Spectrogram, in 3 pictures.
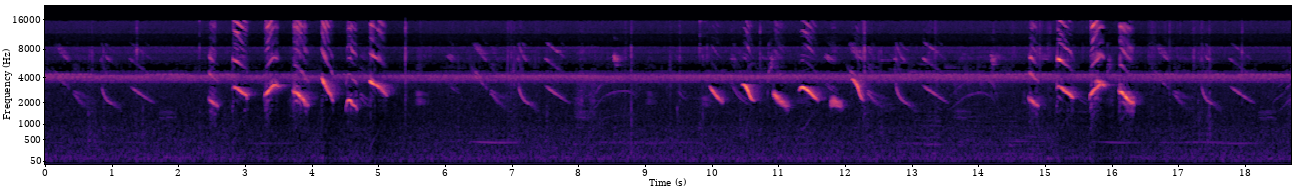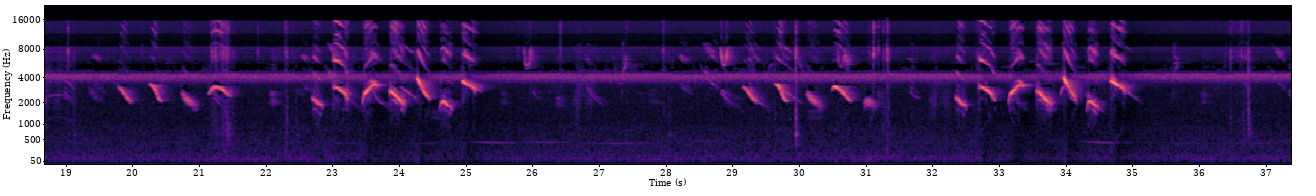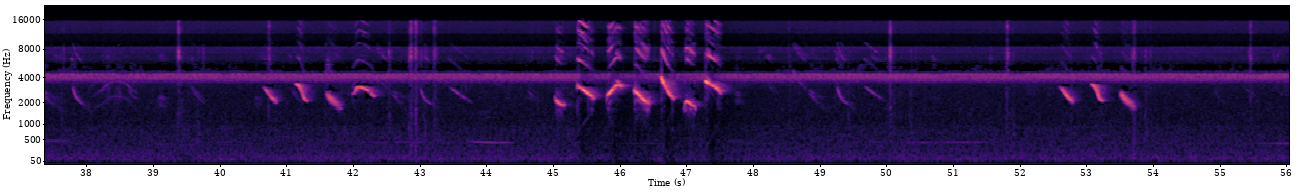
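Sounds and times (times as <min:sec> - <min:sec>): high insect buzz: 0:00.0 - 0:56.0
bird singing whistles: 0:02.5 - 0:05.3, 0:10.0 - 0:13.0, 0:14.8 - 0:16.5, 0:19.8 - 0:21.6, 0:22.7 - 0:25.4, 0:28.9 - 0:31.2, 0:32.4 - 0:35.1, 0:45.1 - 0:47.7.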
